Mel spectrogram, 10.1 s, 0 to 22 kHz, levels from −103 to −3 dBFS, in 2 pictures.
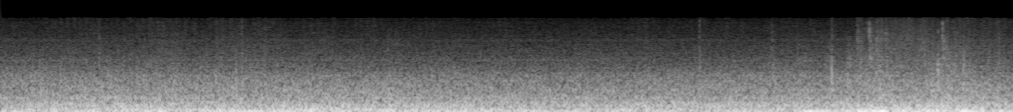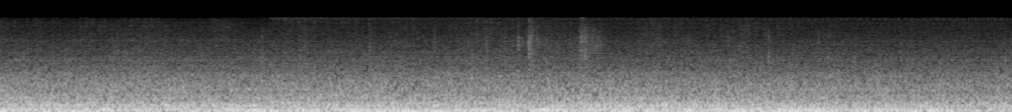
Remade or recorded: recorded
